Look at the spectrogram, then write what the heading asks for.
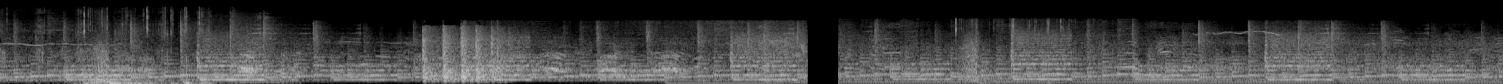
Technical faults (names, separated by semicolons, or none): input switched to a poorer device; playback stall; catch-up at higher speed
